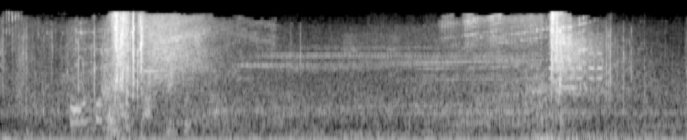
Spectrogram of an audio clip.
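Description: A healing syringe whirs and clicks with a mechanical sound.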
